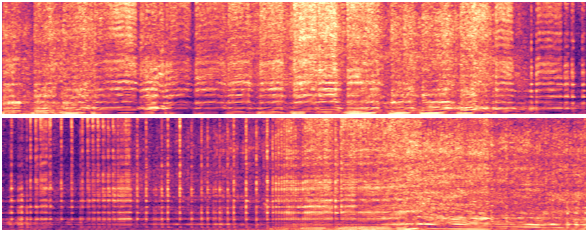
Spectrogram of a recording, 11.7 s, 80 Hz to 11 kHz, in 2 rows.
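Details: 1986 Suzuki LT250R two-stroke race quad, an early model without power valves, ridden through the gears: revs climb, then suddenly flare free as it pops out of every gear above first into neutral. It shifts normally by hand; cause not yet found.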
